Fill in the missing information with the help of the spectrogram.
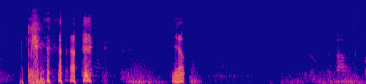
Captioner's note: laughing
